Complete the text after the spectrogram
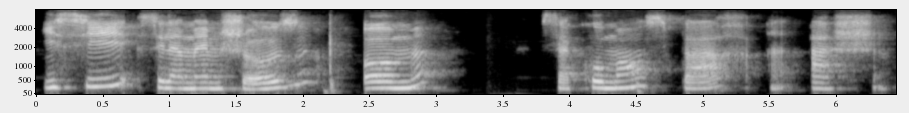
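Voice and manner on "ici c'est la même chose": usual speaking voice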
